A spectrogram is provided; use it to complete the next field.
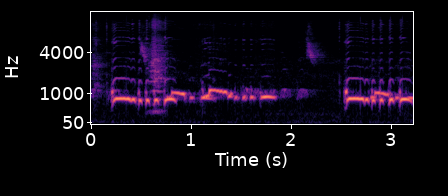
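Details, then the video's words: Zebra dove of the cemani type, a bird with a loud, big voice, singing actively: two bursts of stuttering, pulsed cooing notes, the first about two seconds long with a slight rise mid-phrase, the second starting after a short pause. "Perkutut Cemani Gacor Suara BESAR"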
